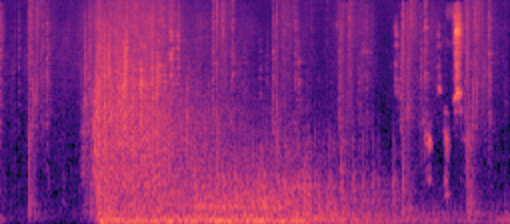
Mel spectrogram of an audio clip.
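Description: Heavy doors rumble open.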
